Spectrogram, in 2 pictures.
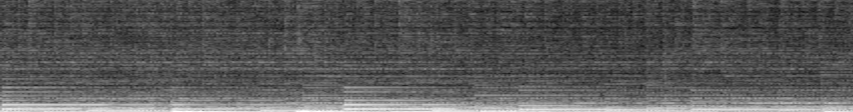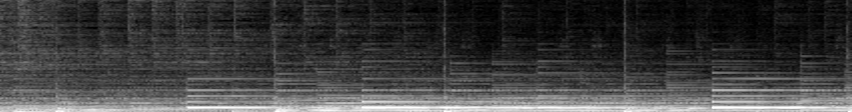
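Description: Live jazz: electric guitar playing slow, ringing chords and single notes, over deep bass notes that sound through the first half.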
